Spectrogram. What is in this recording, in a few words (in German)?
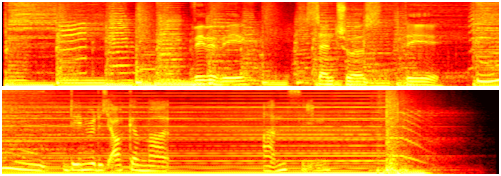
Werbung Reminder; Sentshuas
